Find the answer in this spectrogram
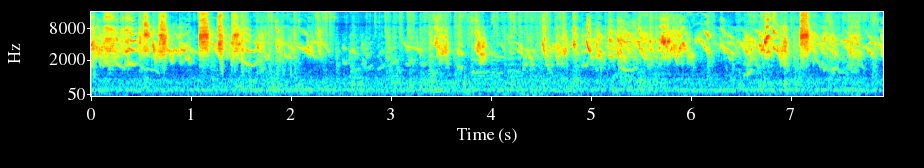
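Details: Budgies from a breeding pair's family colony chatter in rapid wavering warbles, about two or three notes a second, quieter in the middle, with crisp chirps near the end.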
